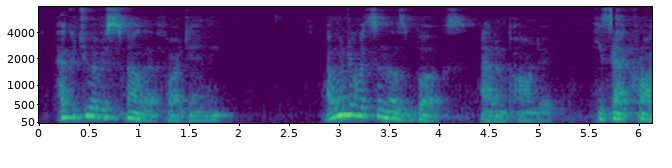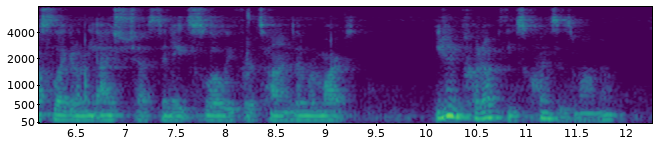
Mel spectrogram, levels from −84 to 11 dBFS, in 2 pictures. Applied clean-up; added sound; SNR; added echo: neural separator model SepFormer DNS4.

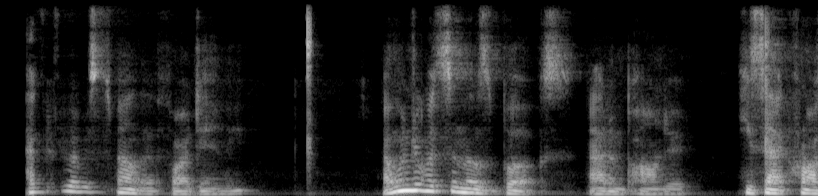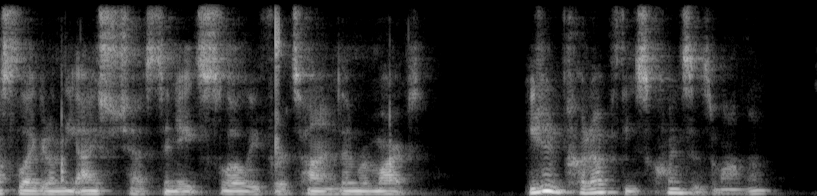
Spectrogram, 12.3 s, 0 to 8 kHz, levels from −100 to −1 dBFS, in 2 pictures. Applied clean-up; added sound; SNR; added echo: neural mask model DeepFilterNet 3.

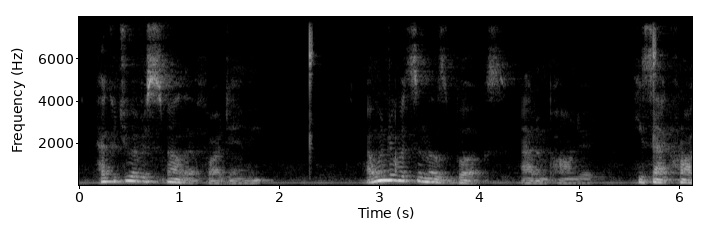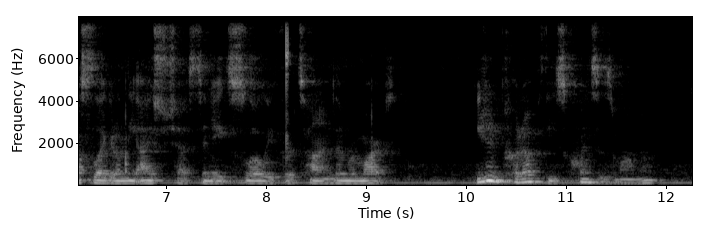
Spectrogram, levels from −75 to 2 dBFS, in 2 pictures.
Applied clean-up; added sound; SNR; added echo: none; Chink, clink; 19 dB; reverberation time 0.5 s.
